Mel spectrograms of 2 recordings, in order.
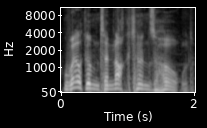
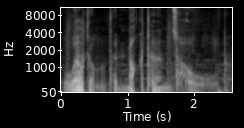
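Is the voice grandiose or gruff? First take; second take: grandiose; gruff. First: The voice is grand and booming. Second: The voice is gruff and grumbly.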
